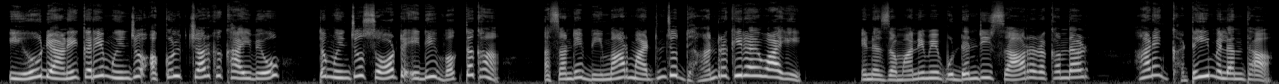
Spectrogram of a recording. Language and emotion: Sindhi, surprised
